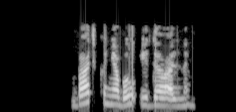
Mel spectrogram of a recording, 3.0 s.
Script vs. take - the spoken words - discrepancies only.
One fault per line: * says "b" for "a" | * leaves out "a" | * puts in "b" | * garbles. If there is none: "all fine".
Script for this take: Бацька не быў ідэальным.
all fine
